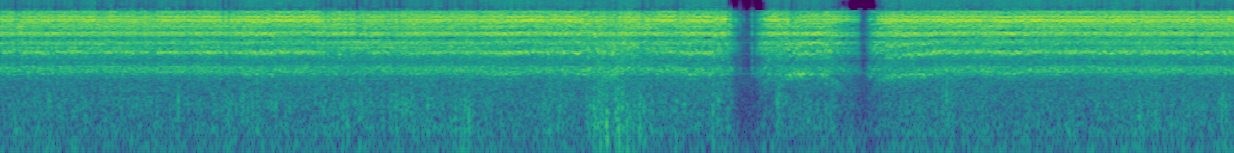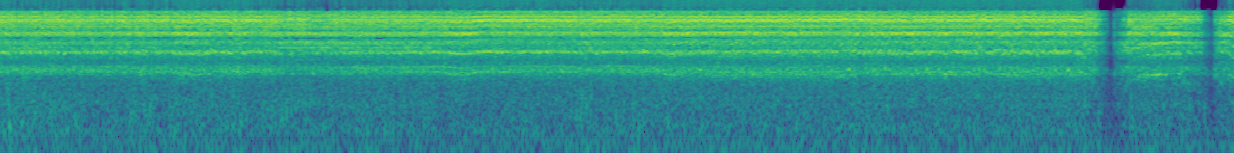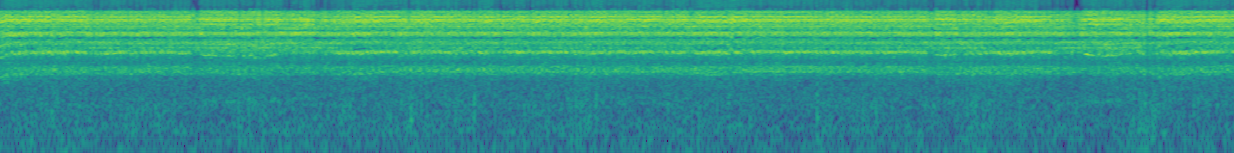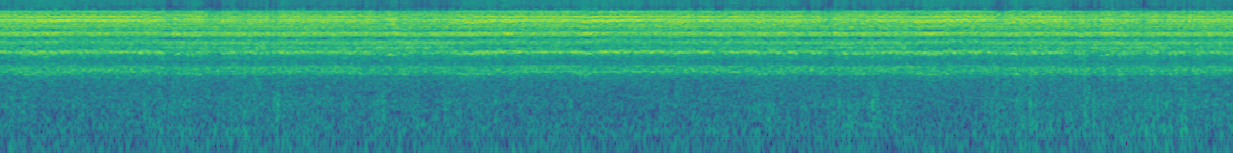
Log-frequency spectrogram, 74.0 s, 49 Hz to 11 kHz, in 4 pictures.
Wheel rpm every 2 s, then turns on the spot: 230, 230, 220, 230, 240, 160, 130, 220, 230, 240, 230, 230, 230, 230, 220, 210, 210, 150, 140, 230, 220, 230, 230, 230, 230, 230, 220, 220, 230, 230, 230, 230, 230, 230, 230, 230, 230.
none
